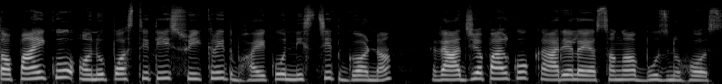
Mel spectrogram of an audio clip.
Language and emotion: Nepali, neutral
